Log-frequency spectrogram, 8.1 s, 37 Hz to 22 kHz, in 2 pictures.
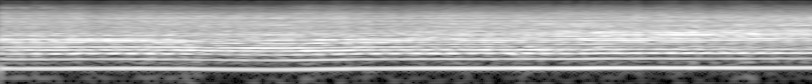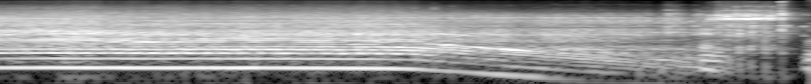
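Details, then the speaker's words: Weed Eater FB25 25cc two-stroke leaf blower that started after pulls on full choke, then switched to half choke; steady high buzzing note holding even speed before winding down smoothly, running normally. "All right, so it started one of the starts, so we'll go to half choke."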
